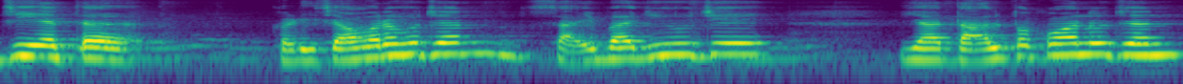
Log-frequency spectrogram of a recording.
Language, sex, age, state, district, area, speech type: Sindhi, female, 60+, Delhi, South Delhi, urban, spontaneous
